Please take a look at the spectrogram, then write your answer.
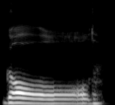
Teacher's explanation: a Veer l a dark L and that just means that the back of my tongue is kind of humped up bunched up and there's a little more darkness in my throat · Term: velar L, a dark L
